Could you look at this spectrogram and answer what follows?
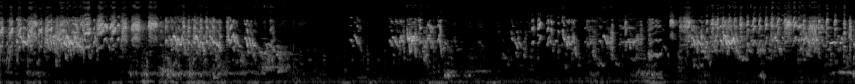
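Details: Pet budgies chirping as they play and eat: long runs of busy high warbling chatter broken by a brief near-silent pause, then resuming in scattered squeaky bursts.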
